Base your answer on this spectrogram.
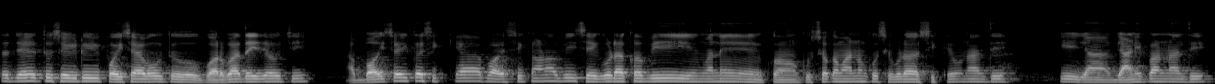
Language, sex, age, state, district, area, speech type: Odia, male, 18-30, Odisha, Cuttack, urban, spontaneous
